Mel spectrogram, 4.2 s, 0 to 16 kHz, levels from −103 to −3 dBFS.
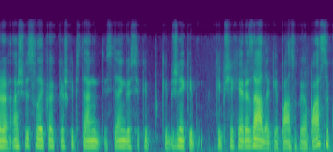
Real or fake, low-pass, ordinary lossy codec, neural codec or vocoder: real; 7.2 kHz; Opus, 32 kbps; none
